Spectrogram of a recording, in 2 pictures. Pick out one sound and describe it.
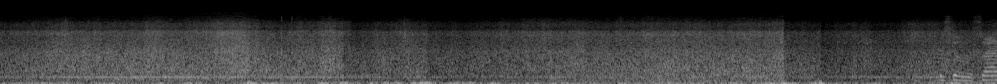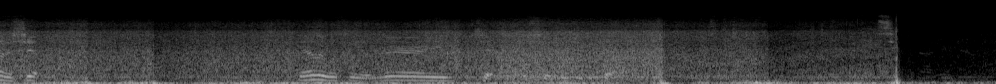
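Water rushes and splashes along a moving boat's hull.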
